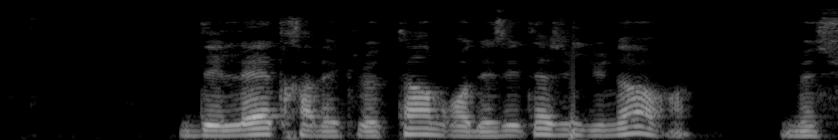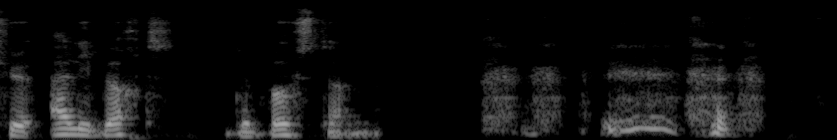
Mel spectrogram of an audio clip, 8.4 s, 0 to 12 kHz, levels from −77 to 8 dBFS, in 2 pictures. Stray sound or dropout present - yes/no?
yes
